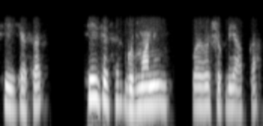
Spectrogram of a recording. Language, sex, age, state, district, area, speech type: Urdu, male, 30-45, Uttar Pradesh, Muzaffarnagar, urban, conversation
